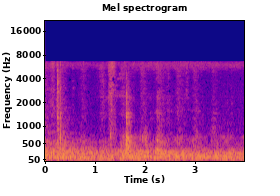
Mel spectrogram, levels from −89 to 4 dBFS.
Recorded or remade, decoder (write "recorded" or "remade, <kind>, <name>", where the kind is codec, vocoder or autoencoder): remade, vocoder, Vocos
